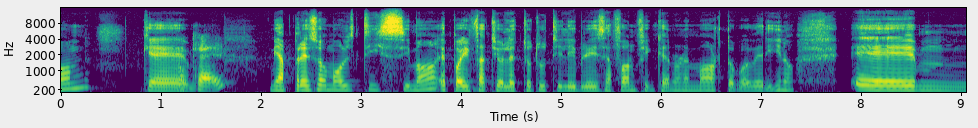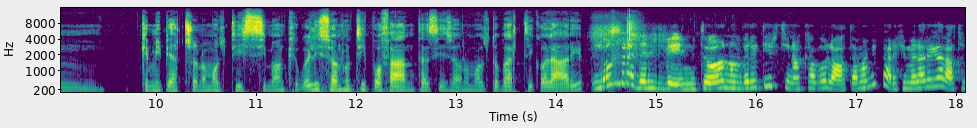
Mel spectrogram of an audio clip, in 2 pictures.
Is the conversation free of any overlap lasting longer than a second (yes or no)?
yes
